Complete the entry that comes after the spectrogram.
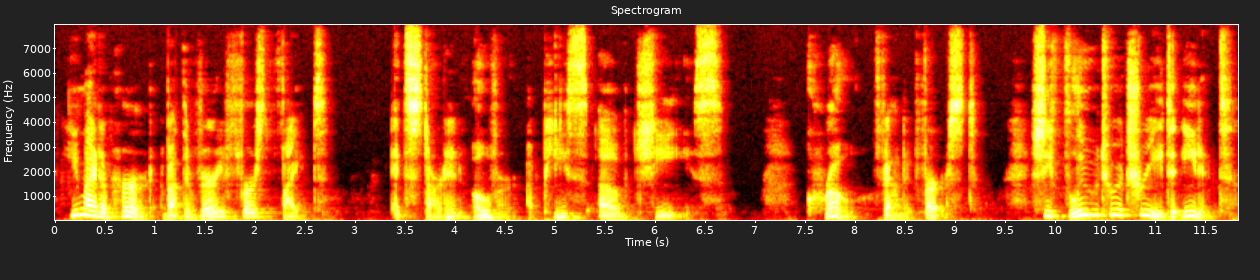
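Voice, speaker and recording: A husky-voiced man reads a picture book aloud to children, slow and unhurried, like a teacher. His pitch swings widely as he stops to ask the listeners questions. The recording is dull and lo-fi. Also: a little mellow. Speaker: read-aloud storyteller.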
